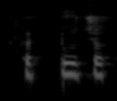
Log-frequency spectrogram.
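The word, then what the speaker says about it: कटारूचक: लालचंद कटोचक नाम के हमारे फॉरेस्ट मिनिस्टर हैं, लालचंद कटोचक। ठीक है, कट्टूचक बोला जाता है, इसको स्पेलिंग याद नहीं है अभी कम्प्लीटली।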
